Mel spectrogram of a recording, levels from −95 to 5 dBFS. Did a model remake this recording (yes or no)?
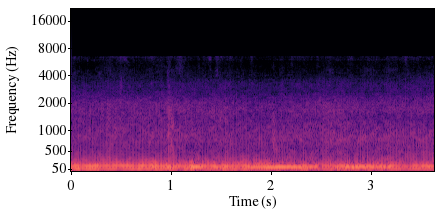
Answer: yes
